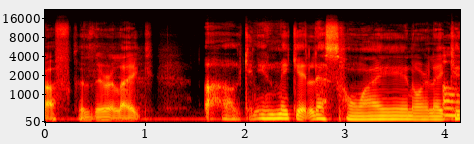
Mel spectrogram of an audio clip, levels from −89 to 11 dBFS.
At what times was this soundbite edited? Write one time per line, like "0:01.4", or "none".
none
